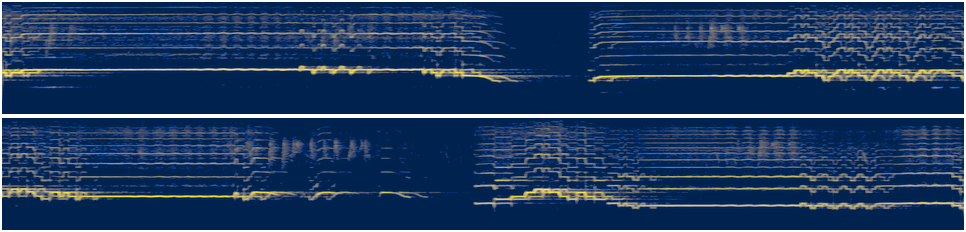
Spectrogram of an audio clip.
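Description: Background music: a solo flute plays a slow melody of long held notes with ornamented runs between them. There is a short break about eight seconds in and another around nineteen to twenty-one seconds in.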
